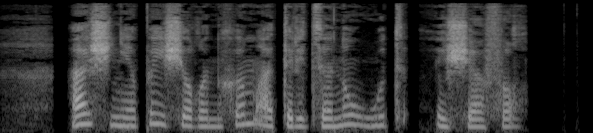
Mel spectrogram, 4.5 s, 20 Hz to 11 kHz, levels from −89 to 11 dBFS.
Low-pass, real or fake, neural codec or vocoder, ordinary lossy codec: 9.9 kHz; fake; vocoder, 48 kHz, 128 mel bands, Vocos; MP3, 64 kbps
